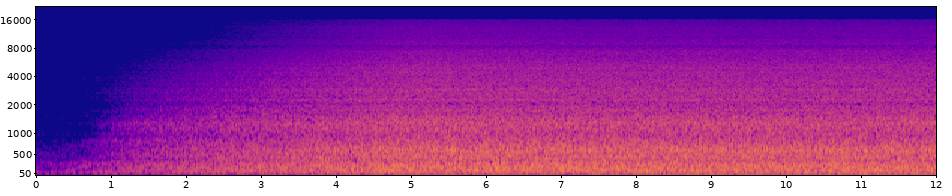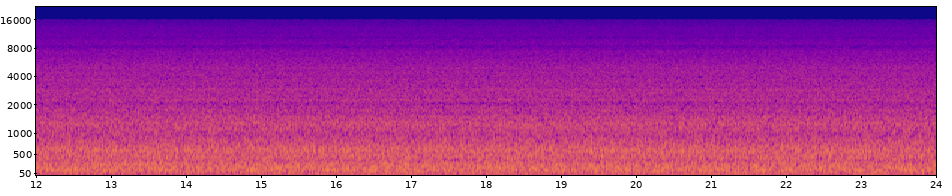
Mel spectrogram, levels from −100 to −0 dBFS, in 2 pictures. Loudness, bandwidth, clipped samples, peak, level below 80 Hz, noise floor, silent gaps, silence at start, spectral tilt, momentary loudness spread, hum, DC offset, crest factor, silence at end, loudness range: -34 LUFS; 16.5 kHz; under 0.1%; -20 dBFS; -46 dBFS; -65 dBFS; none; 0.75 s; -6 dB/octave; 6 LU; none; under 0.1%; 14 dB; 0 s; 4 LU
